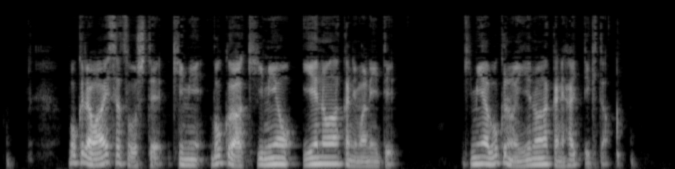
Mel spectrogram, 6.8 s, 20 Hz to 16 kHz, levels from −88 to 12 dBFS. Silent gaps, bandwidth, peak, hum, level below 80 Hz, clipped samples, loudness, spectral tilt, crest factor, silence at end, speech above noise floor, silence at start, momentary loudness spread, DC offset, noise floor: none; 11.5 kHz; -4 dBFS; none; -56 dBFS; under 0.1%; -22 LUFS; -6 dB/octave; 20 dB; 0.55 s; 60 dB; 0.7 s; 16 LU; under 0.1%; -82 dBFS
